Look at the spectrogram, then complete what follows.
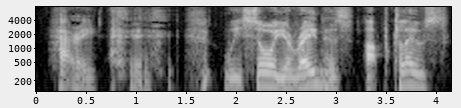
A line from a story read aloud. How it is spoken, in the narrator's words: said Ron, still giggling feebly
